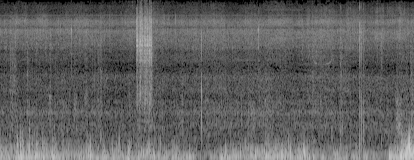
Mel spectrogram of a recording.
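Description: A herd of African savanna elephants walking past close by, heard as an uneven low rumbling noise, with one short, sharp hiss about three seconds in.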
